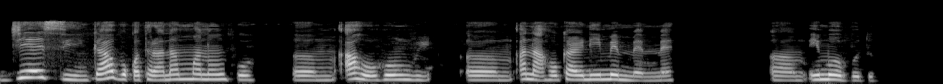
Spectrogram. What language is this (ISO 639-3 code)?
ibo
